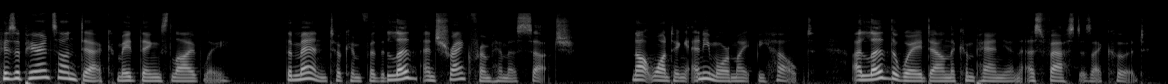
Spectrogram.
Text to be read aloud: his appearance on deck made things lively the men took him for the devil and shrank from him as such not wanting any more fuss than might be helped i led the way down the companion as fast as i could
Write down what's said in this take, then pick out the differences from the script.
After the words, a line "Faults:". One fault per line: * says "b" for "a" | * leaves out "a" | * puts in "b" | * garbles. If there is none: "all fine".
his appearance on deck made things lively the men took him for the led and shrank from him as such not wanting any more might be helped i led the way down the companion as fast as i could
Faults:
* says "led" for "devil"
* leaves out "fuss than"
